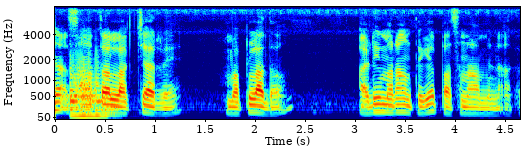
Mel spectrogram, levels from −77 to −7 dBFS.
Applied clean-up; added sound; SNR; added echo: none; Musical instrument; 8 dB; none.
